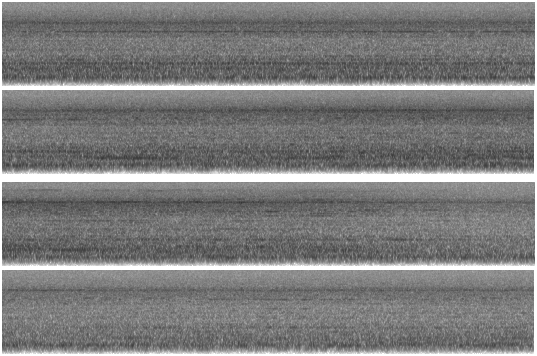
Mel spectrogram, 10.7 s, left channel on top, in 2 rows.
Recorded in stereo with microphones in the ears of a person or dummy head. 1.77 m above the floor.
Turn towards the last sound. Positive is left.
No sound to turn to.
